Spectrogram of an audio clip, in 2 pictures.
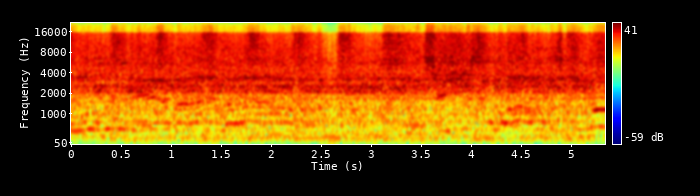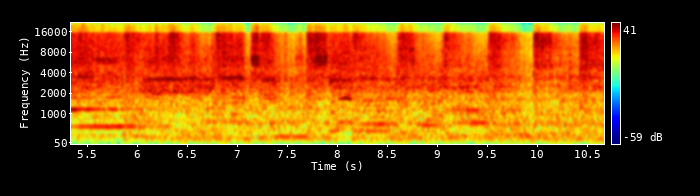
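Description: Live rock band playing very loud: electric guitar and drum kit under a vocalist singing into a microphone.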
